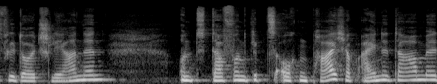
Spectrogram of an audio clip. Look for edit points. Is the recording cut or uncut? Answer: uncut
